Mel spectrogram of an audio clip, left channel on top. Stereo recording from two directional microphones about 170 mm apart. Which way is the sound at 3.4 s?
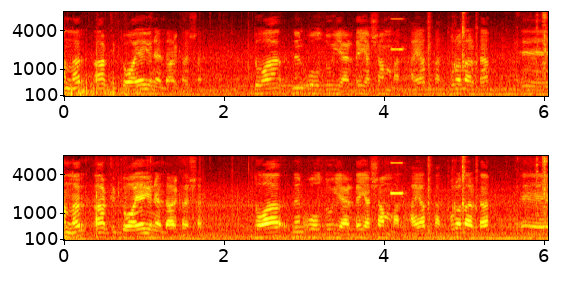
10° left (ahead or behind).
